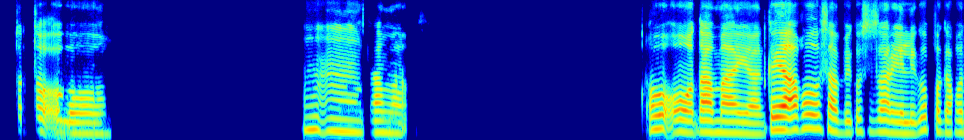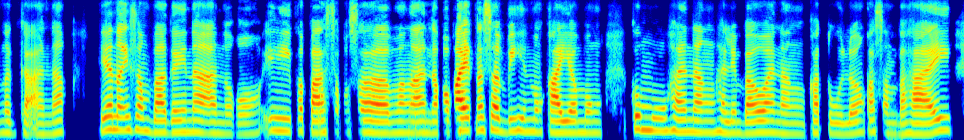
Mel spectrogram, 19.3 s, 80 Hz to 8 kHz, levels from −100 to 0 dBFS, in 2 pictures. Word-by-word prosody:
Totoo. 180 Hz, -6 st, -8 dB, 1.9 s
Mm, 215 Hz, -4 st, -10 dB
tama. 195 Hz, -2 st, -8 dB, 2.4 s
Oo, 210 Hz, -5 st, -1 dB
tama 195 Hz, -1 st, +1 dB
'yan 175 Hz, -1 st, -4 dB
kaya 230 Hz, -1 st, +6 dB
ako 255 Hz, +1 st, -2 dB
sabi 210 Hz, -6 st, -4 dB
ko 210 Hz, -, -13 dB
sa 205 Hz, -1 st, -7 dB
sarili 185 Hz, -2 st, -5 dB
ko 225 Hz, -, -7 dB
pag 200 Hz, -4 st, -8 dB
ako 195 Hz, +1 st, -10 dB
nagkaanak, 190 Hz, 0 st, -4 dB, 0.3 s
'yan 235 Hz, +2 st, +3 dB
ang 230 Hz, -, +4 dB
1 230 Hz, -2 st, -2 dB
bagay 195 Hz, 0 st, +2 dB
na, 195 Hz, -2 st, +3 dB
ano, 175 Hz, -1 st, -11 dB
ko 170 Hz, +1 st, -7 dB, 0.2 s
ipapasa 215 Hz, -3 st, 0 dB
ko 195 Hz, -, -14 dB
sa 195 Hz, -2 st, +4 dB
mga 190 Hz, 0 st, +1 dB
anak 185 Hz, 0 st, -2 dB
ko 205 Hz, -, 0 dB
kahit 220 Hz, +1 st, +10 dB
na 230 Hz, -, +1 dB
sabihin 220 Hz, -1 st, +2 dB
mong 205 Hz, -1 st, -9 dB
kaya 190 Hz, -1 st, +4 dB
mong 190 Hz, 0 st, -9 dB, 0.3 s
kumuha 220 Hz, -3 st, -1 dB
ng 200 Hz, 0 st, -1 dB
halimbawa 190 Hz, +1 st, +1 dB
ng 175 Hz, -2 st, -6 dB
katulong, 180 Hz, 0 st, -4 dB
kasambahay, 180 Hz, +2 st, +1 dB
195 Hz, 130 wpm, -24 LUFS, 185-215 Hz, 2.4 s, kahit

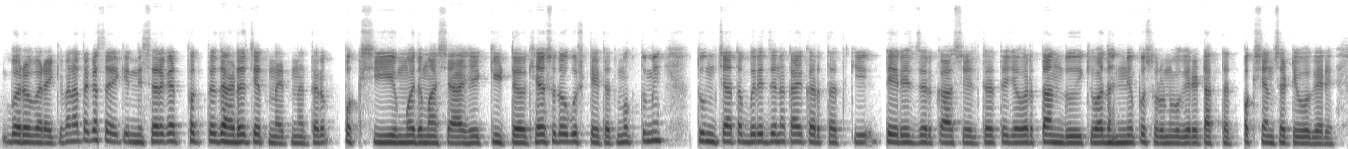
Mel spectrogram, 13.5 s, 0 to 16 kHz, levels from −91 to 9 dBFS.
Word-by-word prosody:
बरोबर 180 Hz, -2 st, +3 dB
आहे 160 Hz, -, +2 dB
की. 165 Hz, -, -10 dB
पण 195 Hz, +2 st, -3 dB
आता 205 Hz, +2 st, -1 dB
कसं 230 Hz, -1 st, 0 dB
आहे 195 Hz, -, 0 dB
कि 190 Hz, -, -4 dB
निसर्गात 190 Hz, +2 st, +1 dB
फक्त 200 Hz, 0 st, -2 dB
झाडच 185 Hz, -1 st, +4 dB
येत 180 Hz, -1 st, 0 dB
नाहीत 155 Hz, -2 st, -3 dB
ना 160 Hz, -, -2 dB
तर 170 Hz, 0 st, +1 dB, 0.2 s
पक्षी, 175 Hz, -1 st, 0 dB
मधमाशा 165 Hz, -1 st, +2 dB
हे 165 Hz, -, 0 dB
कीटक 170 Hz, -1 st, +3 dB
ह्या 185 Hz, 0 st, +5 dB
सुद्धा 190 Hz, +1 st, 0 dB
गोष्टी 190 Hz, -1 st, -3 dB
येतात. 165 Hz, 0 st, -2 dB
मग 180 Hz, 0 st, -1 dB
तुम्ही 210 Hz, +1 st, +1 dB, 0.4 s
तुमच्या 195 Hz, -2 st, +2 dB
आता 195 Hz, +1 st, -1 dB
बरेच 190 Hz, -1 st, +1 dB
जण 195 Hz, 0 st, -1 dB
काय 190 Hz, 0 st, +2 dB
करतात 170 Hz, -1 st, -2 dB
की 175 Hz, -1 st, -3 dB, 0.2 s
टेरेस 175 Hz, -2 st, +2 dB
जर 175 Hz, 0 st, 0 dB
का 170 Hz, -, +4 dB
असेल 165 Hz, -2 st, -3 dB
तर 170 Hz, 0 st, +2 dB
त्याच्यावर 170 Hz, 0 st, +1 dB
तांदूळ 165 Hz, -3 st, +3 dB
किंवा 165 Hz, 0 st, +2 dB
धान्य 165 Hz, +1 st, +2 dB
पसरून 165 Hz, -3 st, -2 dB
वगैरे 160 Hz, 0 st, 0 dB
टाकतात 160 Hz, 0 st, -3 dB
पक्ष्यांसाठी 165 Hz, -2 st, -1 dB
वगैरे. 150 Hz, -2 st, -1 dB
175 Hz, 205 wpm, -21 LUFS, 165-190 Hz, 0.4 s, ह्या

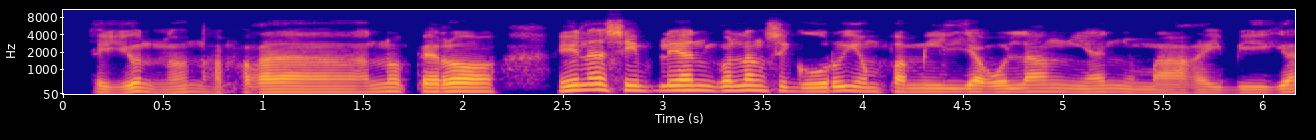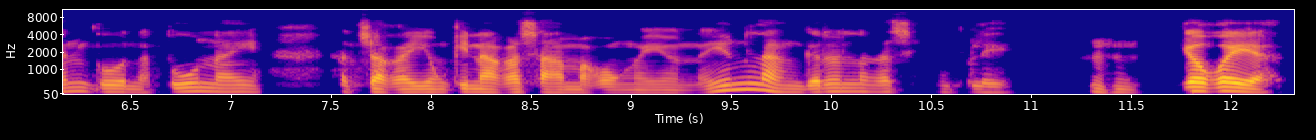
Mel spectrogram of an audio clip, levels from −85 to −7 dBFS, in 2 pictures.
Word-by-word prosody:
Ayun 120 Hz, +4 st, -1 dB
'no, 115 Hz, +3 st, -6 dB
napaka 120 Hz, -1 st, -2 dB, 0.4 s
ano, 145 Hz, +4 st, -4 dB
pero 150 Hz, +1 st, +4 dB, 0.3 s
yun 195 Hz, +5 st, +4 dB
ha 215 Hz, -, +6 dB
simplehan 190 Hz, -1 st, +4 dB
ko 180 Hz, -, +2 dB
lang. 195 Hz, 0 st, +2 dB
Siguro 160 Hz, -1 st, 0 dB
'yung 155 Hz, -5 st, -3 dB
pamilya 135 Hz, -2 st, -1 dB
ko 125 Hz, -, -1 dB
lang, 140 Hz, +1 st, -2 dB
'yan 130 Hz, 0 st, -5 dB
'yung 115 Hz, -, -9 dB
mga 110 Hz, -1 st, -3 dB
kaibigan 110 Hz, +5 st, -5 dB
ko 135 Hz, -1 st, -2 dB
na 110 Hz, -3 st, -12 dB
tunay 140 Hz, -3 st, -4 dB, 0.4 s
at -, -, -10 dB
saka 120 Hz, -3 st, +2 dB
'yung 120 Hz, 0 st, -4 dB
kinakasama 120 Hz, -3 st, 0 dB
ko 110 Hz, 0 st, -7 dB
ngayon. 105 Hz, 0 st, -10 dB
Ayun 195 Hz, -, -2 dB
lang, 180 Hz, -, +1 dB
gano'n 130 Hz, +4 st, -2 dB
lang 140 Hz, -, -9 dB
kasimple. 120 Hz, -4 st, -9 dB, 0.3 s
Mhm, 120 Hz, -4 st, -11 dB, 0.2 s
ikaw 165 Hz, -1 st, +9 dB
kaya? 160 Hz, -4 st, +8 dB
135 Hz, 175 wpm, -23 LUFS, 120-155 Hz, 0.4 s, ikaw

